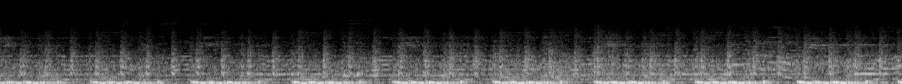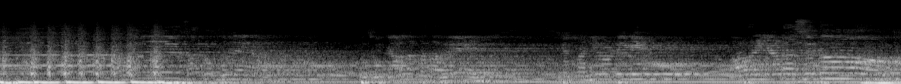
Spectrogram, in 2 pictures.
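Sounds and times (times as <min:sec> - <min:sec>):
booming drum beats: 0:00.0 - 0:11.5.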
